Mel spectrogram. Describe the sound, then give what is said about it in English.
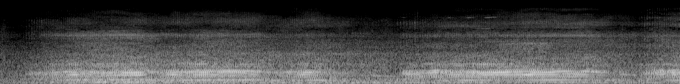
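A gas leaf blower engine drones continuously and fairly loud, its tone swelling and easing slightly over the span, with no voices. “I can't stand them gas blowers.”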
